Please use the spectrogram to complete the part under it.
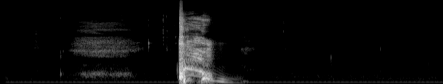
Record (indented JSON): {
  "cough_length": "4.4 s",
  "cough_amplitude": 32768,
  "cough_signal_mean_std_ratio": 0.21,
  "survey_phase": "beta (2021-08-13 to 2022-03-07)",
  "age": "45-64",
  "gender": "Male",
  "wearing_mask": "No",
  "symptom_none": true,
  "smoker_status": "Ex-smoker",
  "respiratory_condition_asthma": false,
  "respiratory_condition_other": false,
  "recruitment_source": "REACT",
  "submission_delay": "2 days",
  "covid_test_result": "Negative",
  "covid_test_method": "RT-qPCR"
}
